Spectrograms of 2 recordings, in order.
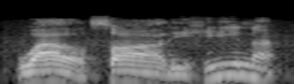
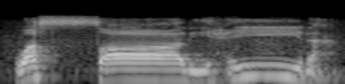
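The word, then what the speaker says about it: والصالحين: ke dalam huruf shod Jadi bagaimana bacanya bukannya wall sholihina bukannya dibaca wall sholihina tapi wash sholihina ya wash sholihina nanti setelah ini kita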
